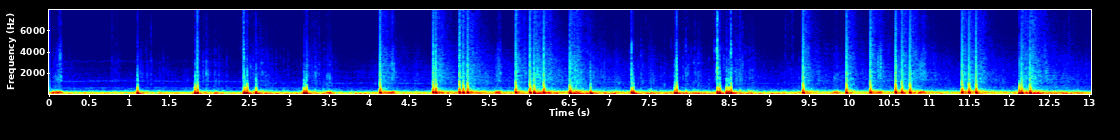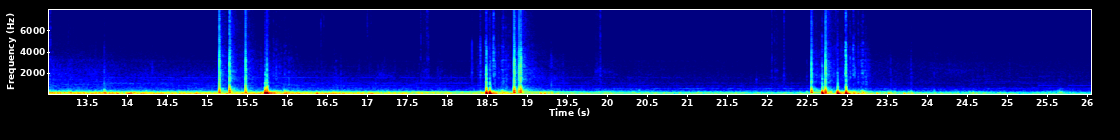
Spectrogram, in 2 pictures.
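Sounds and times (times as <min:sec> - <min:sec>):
steady low rumble: 0:00.0 - 0:26.0
fireworks bangs: 0:01.1 - 0:13.8, 0:15.1 - 0:16.2.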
